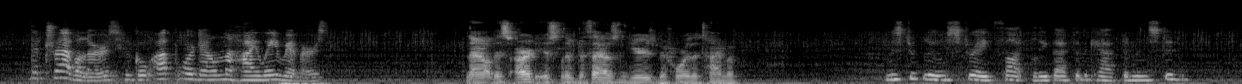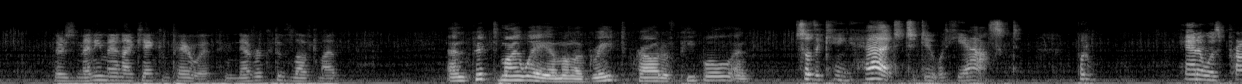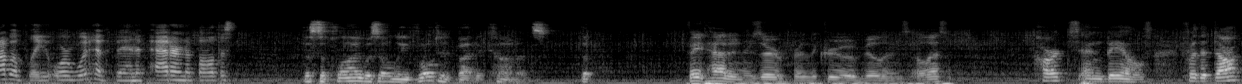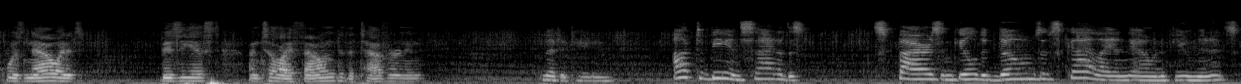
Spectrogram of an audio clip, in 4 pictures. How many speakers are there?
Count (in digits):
9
